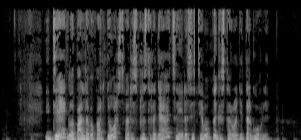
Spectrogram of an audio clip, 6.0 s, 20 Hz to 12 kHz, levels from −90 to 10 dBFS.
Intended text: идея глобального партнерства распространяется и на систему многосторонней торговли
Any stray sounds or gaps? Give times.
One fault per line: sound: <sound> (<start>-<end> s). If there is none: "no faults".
sound: dropout (3.9-4.0 s)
